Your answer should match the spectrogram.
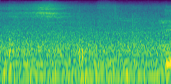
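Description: Steady rushing background noise with a low hum underneath, and a brief hiss about half a second in.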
